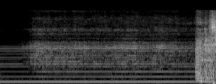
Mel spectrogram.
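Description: Wahl electric hair clippers buzzing steadily, with a rasp joining the buzz about a third of a second in as the blades cut through hair on the side of the head.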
